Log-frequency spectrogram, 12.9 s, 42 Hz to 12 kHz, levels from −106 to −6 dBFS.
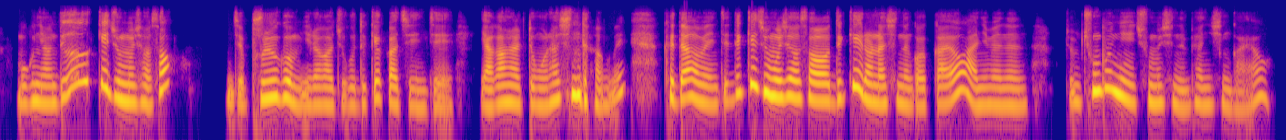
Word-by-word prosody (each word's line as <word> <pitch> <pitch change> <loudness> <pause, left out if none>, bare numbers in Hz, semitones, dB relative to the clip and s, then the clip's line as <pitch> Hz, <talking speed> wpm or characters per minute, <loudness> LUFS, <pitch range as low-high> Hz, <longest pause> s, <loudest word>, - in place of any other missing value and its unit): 뭐 185 -4 -8
그냥 190 -1 -2
늦게 400 - +1
주무셔서 205 - +1 0.6
이제 - - -6
불금 230 -3 +2
이래 175 - -6
가지고 175 0 -7
늦게까지 180 -2 -4
인제 155 +1 -10 0.3
야간 180 +4 0
활동을 180 -2 -4
하신 260 +5 +5
다음에 220 - -5 0.4
그 225 - -1
다음에 220 -5 +2
이제 180 - -9
늦게 280 - +4
주무셔서 235 - +5
늦게 225 - +2
일어나시는 190 - -1
걸까요? 180 - -2
아니면은 170 - -5 0.4
좀 - - -8
충분히 305 - +5
주무시는 185 -4 -7
편이신가요? 175 +5 -10
195 Hz, 340 characters per minute, -23 LUFS, 175-235 Hz, 0.6 s, 하신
